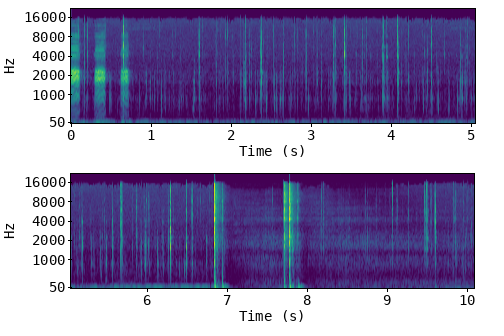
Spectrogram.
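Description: Raindrops ticking irregularly on the camera, with a few duck quacks in the first second. Two loud, sudden knocks come about seven and eight seconds in.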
